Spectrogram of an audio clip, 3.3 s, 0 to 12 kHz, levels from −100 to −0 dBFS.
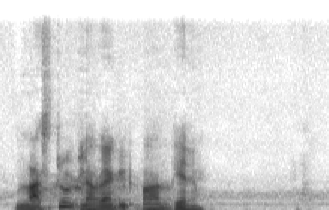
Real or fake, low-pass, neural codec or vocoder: fake; 10.8 kHz; codec, 24 kHz, 1 kbps, SNAC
